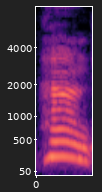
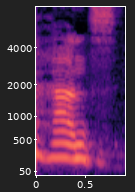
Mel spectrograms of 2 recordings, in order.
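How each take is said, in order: First: Hand, ending on d, no s; singular hand. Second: Hands, ending on a z buzz; plural hands. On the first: Teacher contrasting one hand with two. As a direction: hand with no final s sound. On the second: Teacher contrasting two hands with one. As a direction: hands with a clear final z. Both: Shown as a demonstration. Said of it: "إيد واحدة".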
